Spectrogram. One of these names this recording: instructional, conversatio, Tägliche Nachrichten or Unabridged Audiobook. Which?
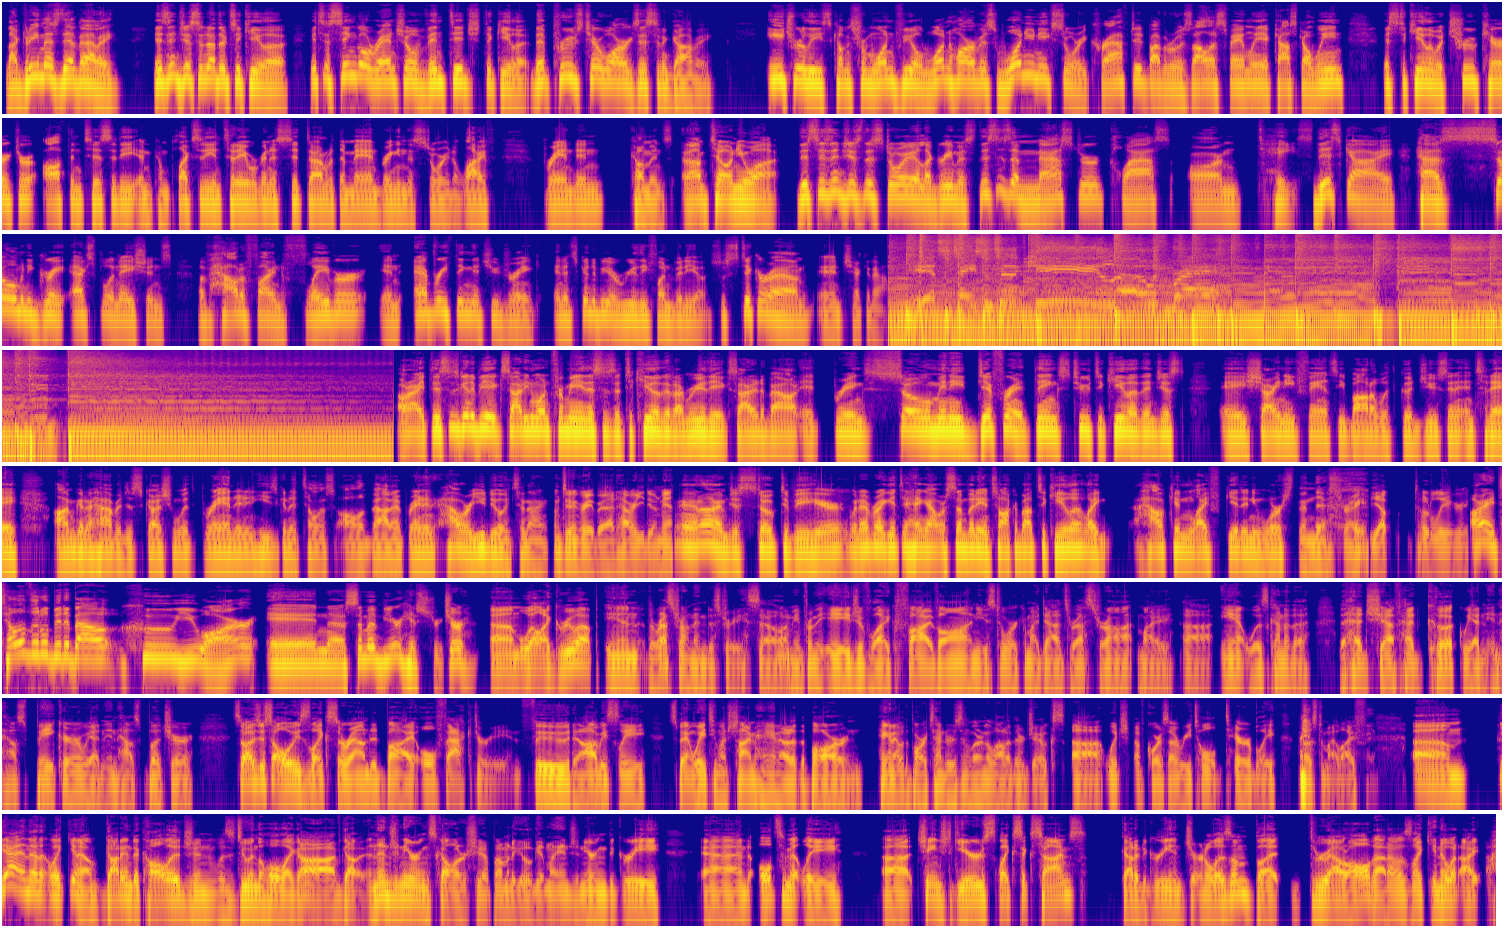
conversatio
